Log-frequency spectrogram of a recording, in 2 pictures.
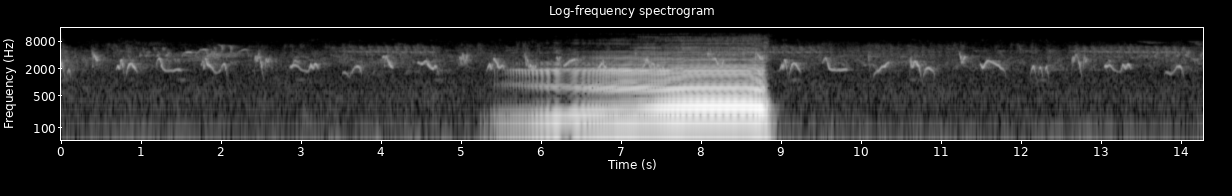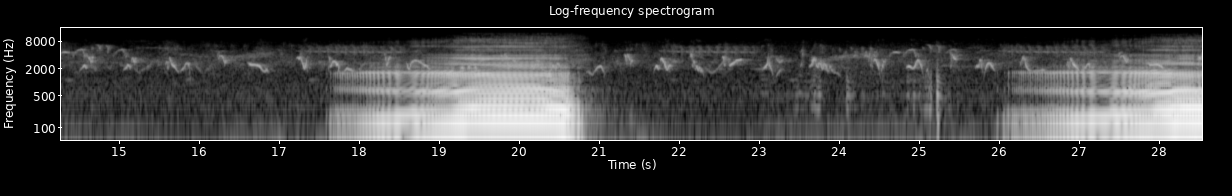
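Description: Cow mooing three times, each moo a long call of about three seconds that grows louder and rises a little in pitch before breaking off; the third begins near the end. Small birds chirp throughout.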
